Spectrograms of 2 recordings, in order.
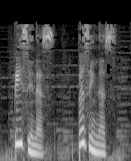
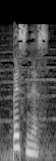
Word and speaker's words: business: 开头 busi 同我哋成日讲好忙碌嘅英文 busy 系好相似嘅，而最后尾 ness 代表佢系一个名词，所以好多人就会将呢啲字连埋一齐读，将呢个字读成 business 或者系 business。但系除咗开头同 busy 好似嘅 bus。同埋后尾象征住系名词嘅 ness 之外，其实连接住头同埋尾中间嘅 i，我哋系唔需要发声噶，所以呢个字应该读成 business。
